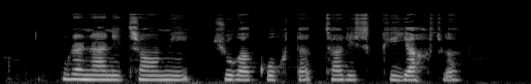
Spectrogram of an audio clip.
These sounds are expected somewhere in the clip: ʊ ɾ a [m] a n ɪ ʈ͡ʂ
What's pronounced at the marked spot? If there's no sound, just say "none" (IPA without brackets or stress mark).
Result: n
